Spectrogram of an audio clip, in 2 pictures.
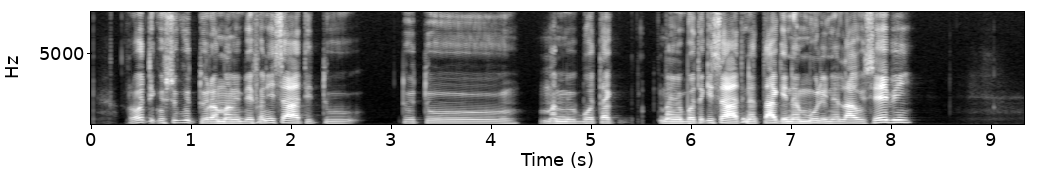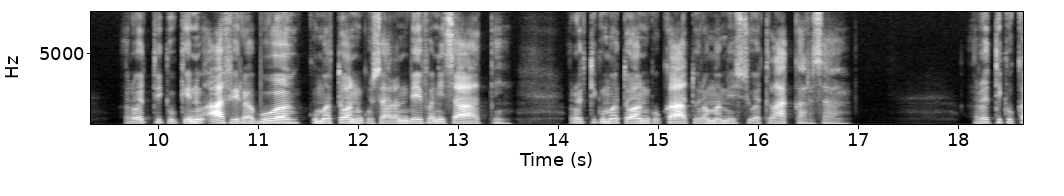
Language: Geser-Gorom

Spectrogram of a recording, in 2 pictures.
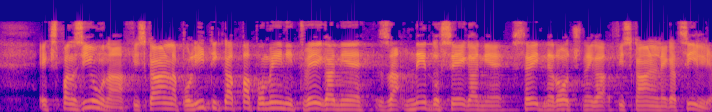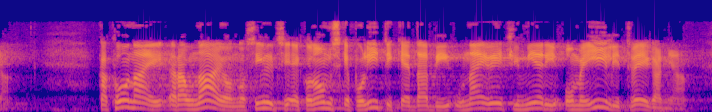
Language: Slovenian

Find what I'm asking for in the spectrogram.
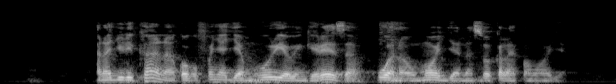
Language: Swahili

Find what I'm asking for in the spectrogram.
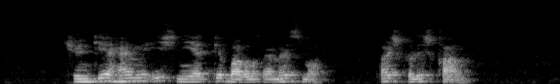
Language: Uyghur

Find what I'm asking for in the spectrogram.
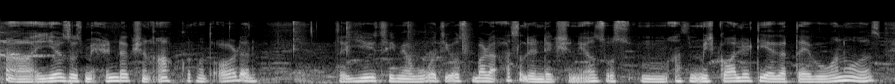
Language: Kashmiri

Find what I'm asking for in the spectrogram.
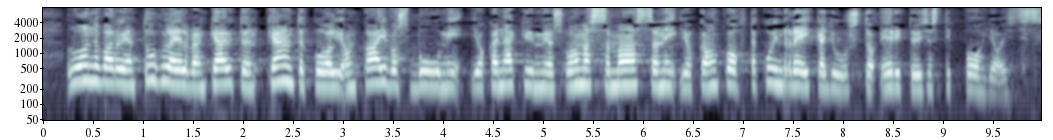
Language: Finnish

